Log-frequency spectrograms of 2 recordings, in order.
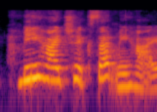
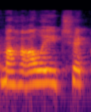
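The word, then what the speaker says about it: Csikszentmihalyi: it so I had to learn how to pronounce his name. I was just about to say Mihi chick set Mihi. It looks like Mahal Chick or whatever something.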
